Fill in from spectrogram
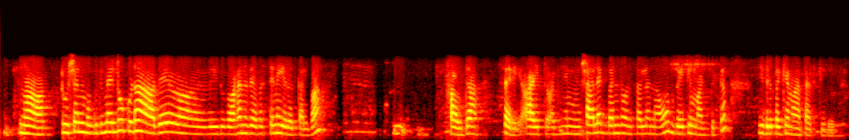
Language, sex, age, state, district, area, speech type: Kannada, female, 45-60, Karnataka, Davanagere, rural, conversation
